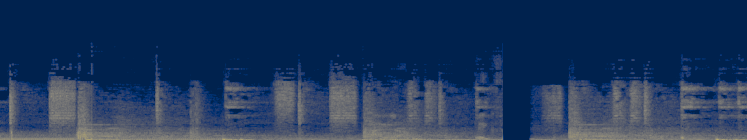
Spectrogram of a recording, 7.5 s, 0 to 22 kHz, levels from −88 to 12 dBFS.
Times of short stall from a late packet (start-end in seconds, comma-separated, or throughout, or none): none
